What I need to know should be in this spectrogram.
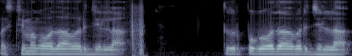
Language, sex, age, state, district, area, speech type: Telugu, male, 45-60, Andhra Pradesh, Konaseema, rural, spontaneous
